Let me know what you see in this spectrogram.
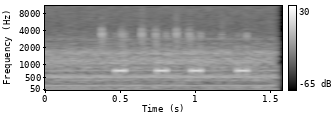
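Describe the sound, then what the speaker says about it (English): A phone on speaker dials a number, sending four short, clean touch-tone beeps at an even pace over a steady low hum. "So I have my phone, I'll put it on speaker, and I'll call it"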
